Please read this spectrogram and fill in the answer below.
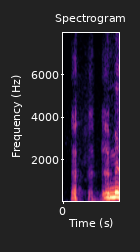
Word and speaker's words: Yma: Emma was criticized, and Emma is spelled YMA here, and sumac like like the like poison oak.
